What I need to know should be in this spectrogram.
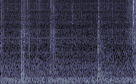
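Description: A bicycle's tyres roll over asphalt.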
